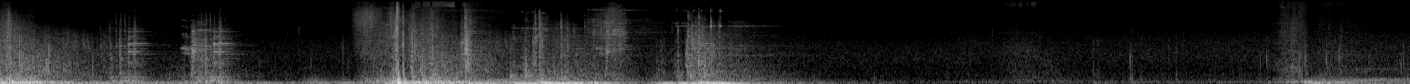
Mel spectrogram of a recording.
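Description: Confringo blasting spells in Hogwarts Legacy go off as heavy booming explosions, several loud bursts in quick succession with rumbling debris, then fading to a low quiet before another blast at the end.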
